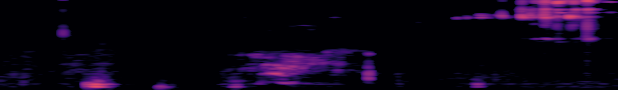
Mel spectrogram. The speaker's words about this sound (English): Can you hear his bells? This is my giant black cat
